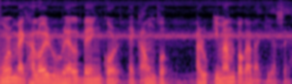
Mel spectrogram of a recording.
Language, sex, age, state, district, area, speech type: Assamese, male, 18-30, Assam, Jorhat, urban, read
